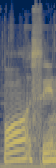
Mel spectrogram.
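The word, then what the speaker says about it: طس: Cara membacanya Thaha, Thaha. Jadi 2 harakat saja. Selanjutnya itu huruf ta, sin dan mim.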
